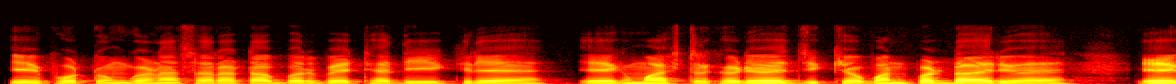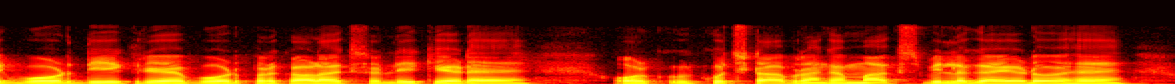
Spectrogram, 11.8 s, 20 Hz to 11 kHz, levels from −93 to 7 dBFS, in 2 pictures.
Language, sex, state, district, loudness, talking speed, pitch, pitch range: Marwari, male, Rajasthan, Nagaur, -18 LUFS, 195 wpm, 120 Hz, 115-125 Hz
